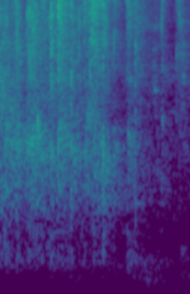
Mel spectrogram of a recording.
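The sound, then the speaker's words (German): A crowd applauds a band steadily, a dense wash of many hands clapping at once, fairly loud and sustained throughout with no pauses. “Komm, ich gebe der Band und besten Applaus.”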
